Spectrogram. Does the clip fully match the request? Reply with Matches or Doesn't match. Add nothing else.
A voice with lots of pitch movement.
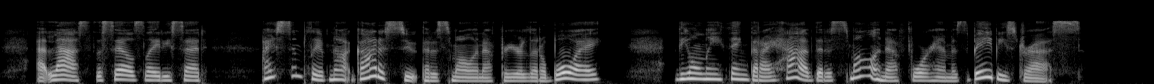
Matches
